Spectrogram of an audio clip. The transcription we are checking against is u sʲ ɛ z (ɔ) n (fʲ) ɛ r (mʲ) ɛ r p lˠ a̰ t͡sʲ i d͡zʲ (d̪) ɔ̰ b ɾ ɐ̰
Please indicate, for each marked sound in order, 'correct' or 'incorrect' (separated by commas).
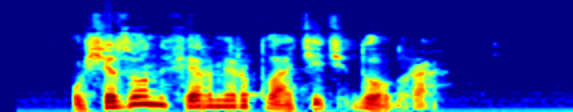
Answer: correct, correct, correct, correct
